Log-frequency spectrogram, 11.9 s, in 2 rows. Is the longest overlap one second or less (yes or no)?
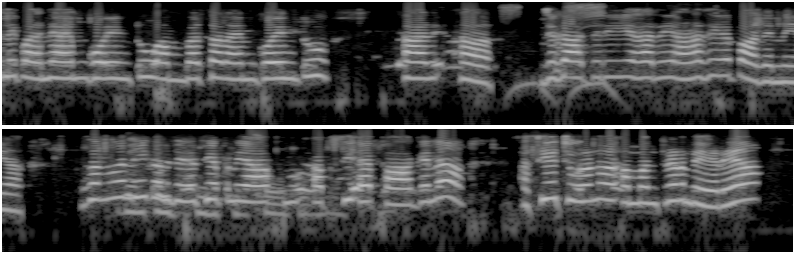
no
